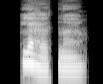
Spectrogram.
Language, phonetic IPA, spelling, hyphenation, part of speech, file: Hungarian, [ˈlɛhɛtnɛ], lehetne, le‧het‧ne, verb, Hu-lehetne.ogg
- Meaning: third-person singular conditional present indefinite of lehet, (he/she/it) could be, (it) would be possible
